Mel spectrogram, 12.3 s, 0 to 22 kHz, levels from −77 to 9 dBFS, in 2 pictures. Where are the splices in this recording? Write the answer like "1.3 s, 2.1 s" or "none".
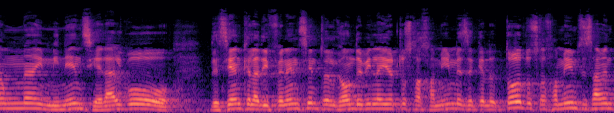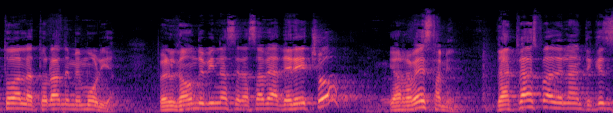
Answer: none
